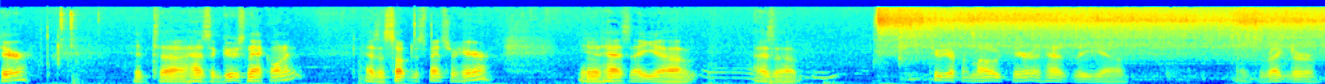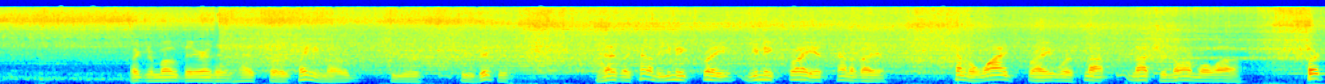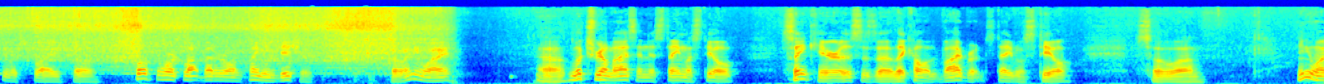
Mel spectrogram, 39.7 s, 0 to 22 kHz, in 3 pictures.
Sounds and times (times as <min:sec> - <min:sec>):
Speech: 0:00.0 - 0:00.3, 0:01.4 - 0:03.0, 0:03.6 - 0:05.0, 0:05.8 - 0:08.4, 0:09.3 - 0:11.3, 0:12.3 - 0:13.2, 0:14.6 - 0:18.4, 0:19.2 - 0:22.1, 0:22.8 - 0:25.7, 0:26.4 - 0:29.6, 0:30.4 - 0:31.1, 0:31.8 - 0:37.2, 0:37.9 - 0:38.6, 0:39.5 - 0:39.7
Water tap, faucet: 0:08.8 - 0:31.1.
